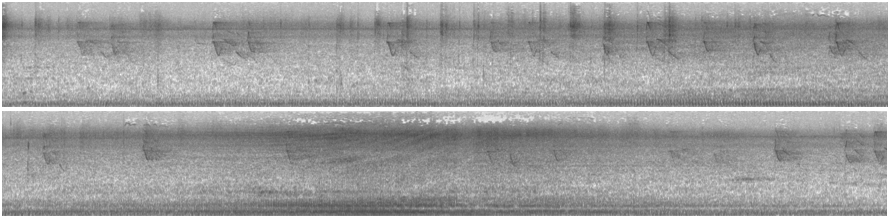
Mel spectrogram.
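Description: Outdoor ambience: a bird repeats short high chirps about once a second, over a low engine hum from a passing motor vehicle that swells to its loudest about two-thirds of the way through and then fades.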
